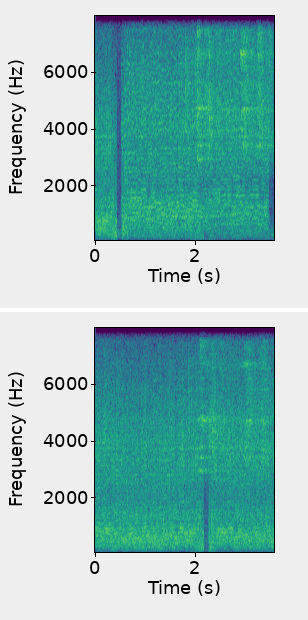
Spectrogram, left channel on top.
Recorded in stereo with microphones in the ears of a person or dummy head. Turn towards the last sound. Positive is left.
turn(degrees=80)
